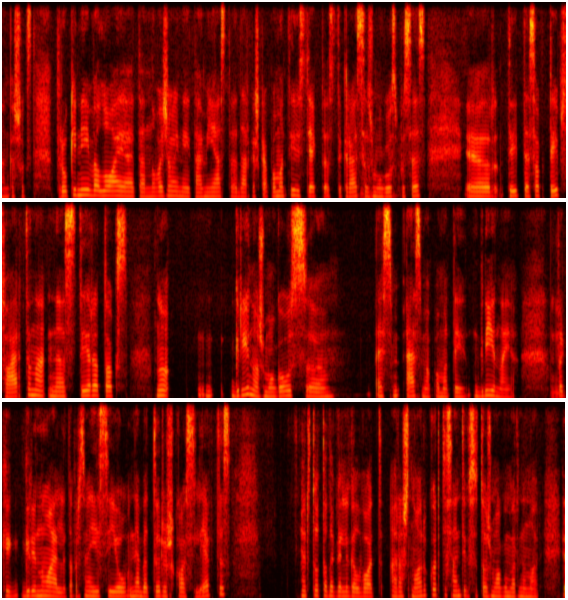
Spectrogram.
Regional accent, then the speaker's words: Telšiai, Telšiai County, Lithuania; Iš Telšių. Aš irgi iš Telšių.

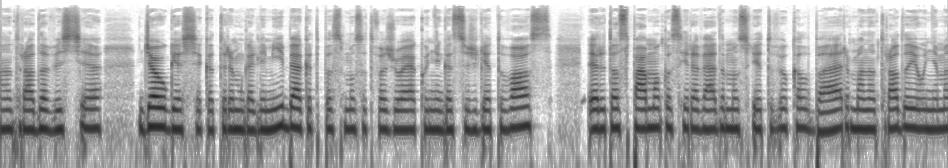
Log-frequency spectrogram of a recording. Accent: Punsk, Podlaskie Voivodeship, Poland; visi labai gražiai mus priėmė, žinojo, kad mes iš Punsko ir labai gerai čia jaučiamės.

